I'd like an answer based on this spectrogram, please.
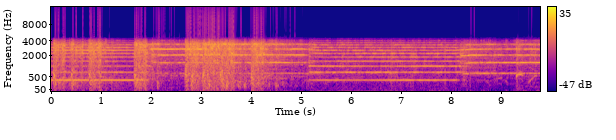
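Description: Approaching train sounding its horn in long, unbroken blasts, the pitch switching between notes about five and eight seconds in, with a rush of noise about three seconds in.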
